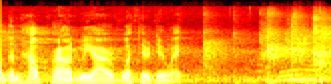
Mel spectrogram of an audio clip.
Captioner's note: applause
